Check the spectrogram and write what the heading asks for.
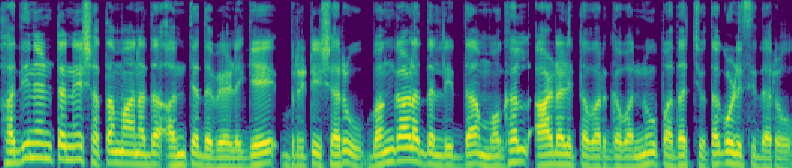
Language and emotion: Kannada, neutral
